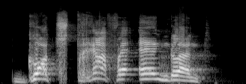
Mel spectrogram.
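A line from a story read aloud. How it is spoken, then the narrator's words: Shout from throat-deep water. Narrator (Russian): представитель правительства, находясь уже по горло в воде, крикнул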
